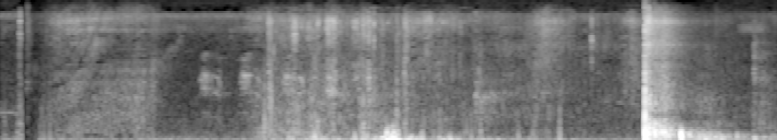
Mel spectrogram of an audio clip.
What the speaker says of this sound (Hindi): यह अल्मुनियम फॉयल वाला बम का धमाका मतलब तेज नहीं बज रहा है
